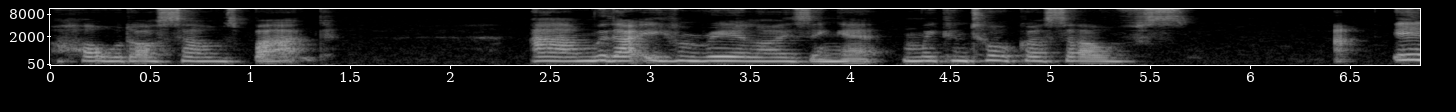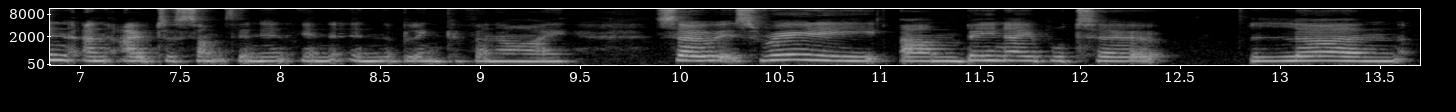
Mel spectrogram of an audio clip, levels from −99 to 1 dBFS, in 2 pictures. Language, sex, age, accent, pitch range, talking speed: English, female, 40-59, British, 235-265 Hz, 150 wpm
